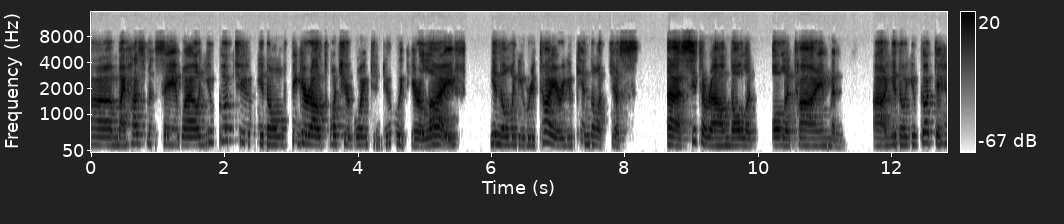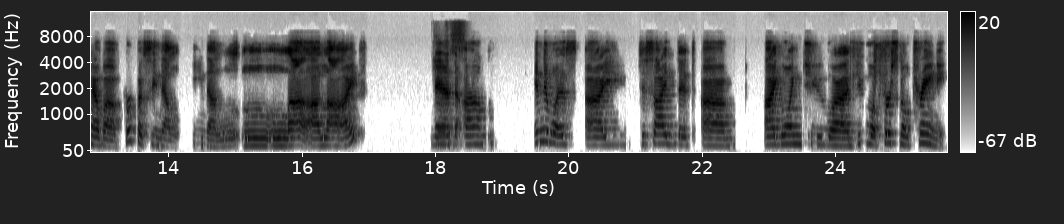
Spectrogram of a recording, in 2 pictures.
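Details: Adult woman with foreign accent syndrome since July 2010, after an event that year, diagnosed by a neurologist; accent shifts (Chinese, Irish, South African, Dutch-sounding); also memory, number and comprehension deficits; foreign accent syndrome.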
